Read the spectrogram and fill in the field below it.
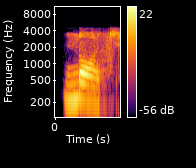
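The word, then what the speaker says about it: notch: इसमें भी लास्ट में टी सी एच आया है। इसको भी हम साइलेंट करेंगे। और नो और ये च। नोच।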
